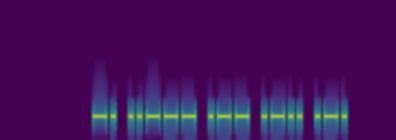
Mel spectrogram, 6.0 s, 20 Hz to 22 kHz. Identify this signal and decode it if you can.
Morse code, heard as a keyed tone, about 18 wpm, 700 Hz. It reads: N2WLR
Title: Speed Racing - USA 1x3 Call Signs 15wpm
